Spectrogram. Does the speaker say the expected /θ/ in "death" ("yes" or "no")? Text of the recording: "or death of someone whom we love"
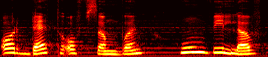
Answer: no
